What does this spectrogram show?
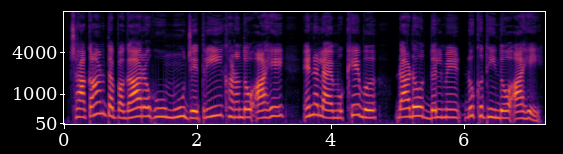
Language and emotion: Sindhi, neutral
